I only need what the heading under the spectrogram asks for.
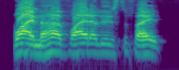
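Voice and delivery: put-on depressed voice. Retelling own reply to the coach after losing: imitating own depressed self. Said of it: "I'm all depressed after the game".

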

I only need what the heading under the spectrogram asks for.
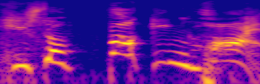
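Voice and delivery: acted, high, angry, worked-up furious outburst. Retelling what a friend said about someone, imitating a furious friend.

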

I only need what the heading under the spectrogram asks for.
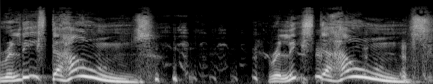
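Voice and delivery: put-on royal British accent. Speaker quotes a half-remembered movie line in a mock british royalty accent. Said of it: "I didn't realize you were a British royalty".

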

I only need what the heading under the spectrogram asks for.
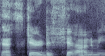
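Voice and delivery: plain

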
